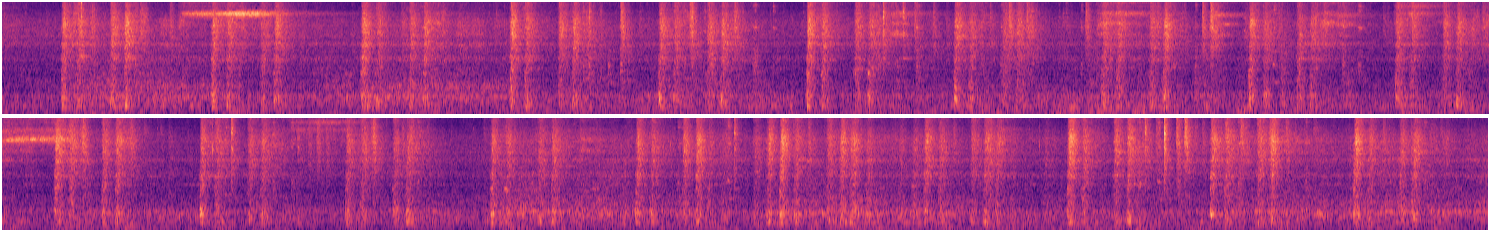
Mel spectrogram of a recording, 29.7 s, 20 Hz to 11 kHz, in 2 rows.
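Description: Russian passenger train carriage in motion, heard from inside: wheels clattering over the rail joints, giving repeated clicks and knocks over a steady low rumble. Two brief high squeaks come about 2 and 15 seconds in.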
